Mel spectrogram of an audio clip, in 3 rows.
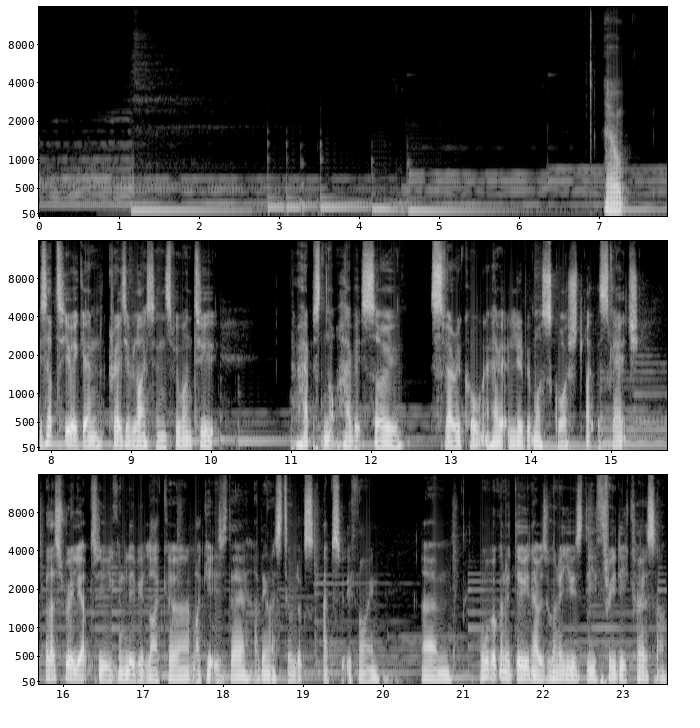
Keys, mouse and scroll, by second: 0.8 click, 2.6 click, 8.4 click, 10.5 click, 14.9 ctrl+z, 18.6 click.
